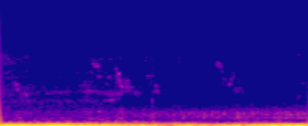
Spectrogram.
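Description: Steady low rumble of a vehicle engine idling, with no other distinct events.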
